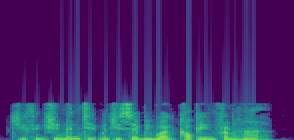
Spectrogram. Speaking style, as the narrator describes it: he added, in a slightly more anxious tone

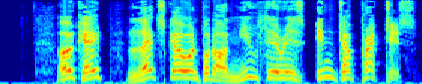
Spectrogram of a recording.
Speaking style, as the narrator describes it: Wood shouted

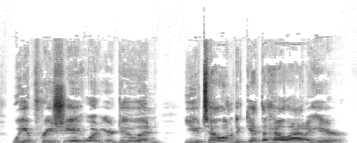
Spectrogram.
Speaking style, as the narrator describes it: Ryder yells

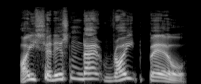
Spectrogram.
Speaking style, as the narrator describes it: Nanny repeated, raising her voice

